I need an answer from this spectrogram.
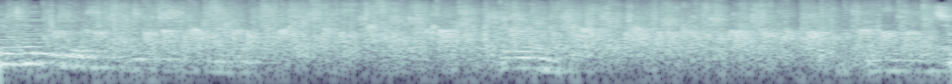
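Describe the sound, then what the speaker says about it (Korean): Enthusiastic audience applause for a teacher at a Korean lecture event on international order and the future of Korean reunification; loud, continuous clapping throughout, with a voice faintly audible beneath it. "김철식 선생님께 뜨거운 박수 한 번 더 쳐드렸으면 좋겠습니다."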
